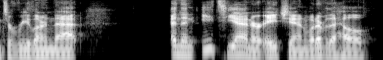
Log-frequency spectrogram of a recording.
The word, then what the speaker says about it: Etienne: You definitely didn't see this cuz you're not on Twitter, but did you see that Travis Etienne said that his name is pronounced Travis Achane?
